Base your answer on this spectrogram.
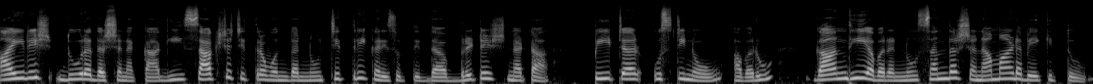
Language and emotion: Kannada, neutral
